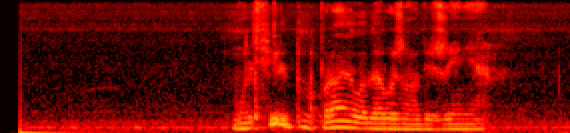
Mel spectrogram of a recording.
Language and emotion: Russian, sad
